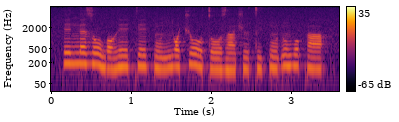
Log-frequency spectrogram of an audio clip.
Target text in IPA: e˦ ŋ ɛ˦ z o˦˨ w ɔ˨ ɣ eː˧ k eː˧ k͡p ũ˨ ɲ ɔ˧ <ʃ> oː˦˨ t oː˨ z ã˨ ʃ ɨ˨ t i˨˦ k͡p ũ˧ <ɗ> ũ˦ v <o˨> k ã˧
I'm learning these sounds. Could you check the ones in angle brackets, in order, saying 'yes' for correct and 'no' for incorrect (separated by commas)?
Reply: no, yes, no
